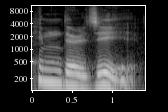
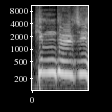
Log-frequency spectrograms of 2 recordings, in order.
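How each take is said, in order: First: Gentle empathy. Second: Said in the usual way. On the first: Shown as a demonstration. Pastor showing the congregation how to comfort someone, slow and tender. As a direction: ask it like sitting down beside them. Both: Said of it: "따라해보세요".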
